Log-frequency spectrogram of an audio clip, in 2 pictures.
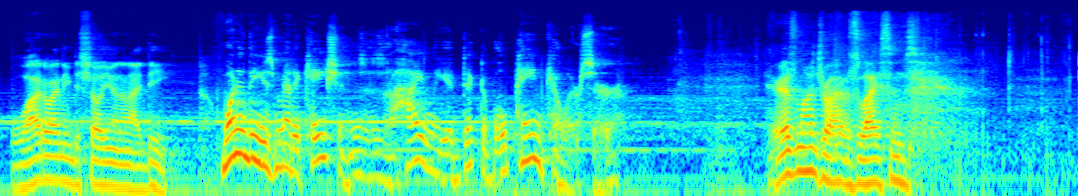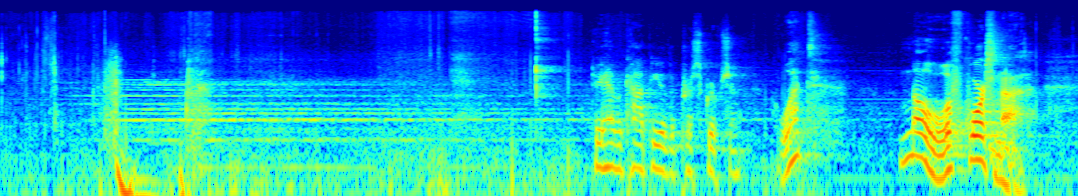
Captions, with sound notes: - Why do I need to show you an ID? - One of these medications is a highly addictable painkiller sir. - Here's my driver's license. (ominous sound plays) (groans) - Do you have a copy of the prescription? - What? No, of course not.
